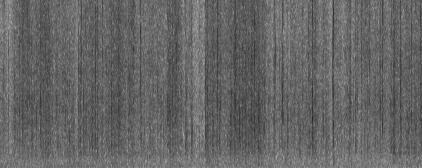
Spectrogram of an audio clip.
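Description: Crumpled brown kraft packing paper rustling and crinkling as it is pulled apart by hand, a steady run of small crackles.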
